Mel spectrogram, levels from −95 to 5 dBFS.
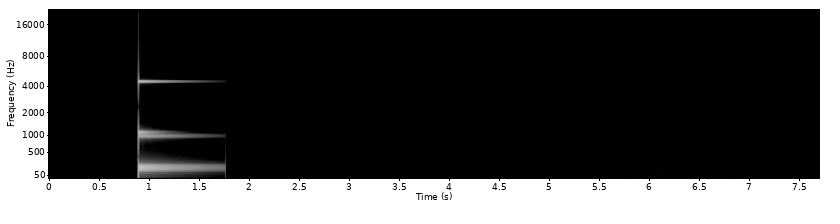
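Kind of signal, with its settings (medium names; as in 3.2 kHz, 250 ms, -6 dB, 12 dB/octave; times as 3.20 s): sine partials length 0.87 s, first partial 177 Hz, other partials 987/1100/4470 Hz, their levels -8/-2.5/0 dB, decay 1.62 s, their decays 1.09/0.47/0.88 s, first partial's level -19 dB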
